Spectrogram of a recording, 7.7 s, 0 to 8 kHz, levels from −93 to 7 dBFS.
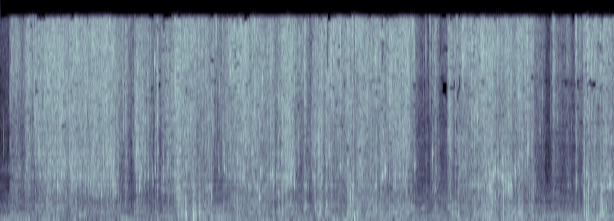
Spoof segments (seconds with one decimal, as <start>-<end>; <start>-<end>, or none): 2.9-7.7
